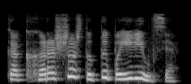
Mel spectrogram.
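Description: A woman's voice: a little high, very animated, moderate pace, voice pushed up. A woman voicing a small, sly male forest changeling who chatters cheerfully and wheedles without guilt. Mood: cheerful pleading. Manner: chirpy, wheedling, unbothered.

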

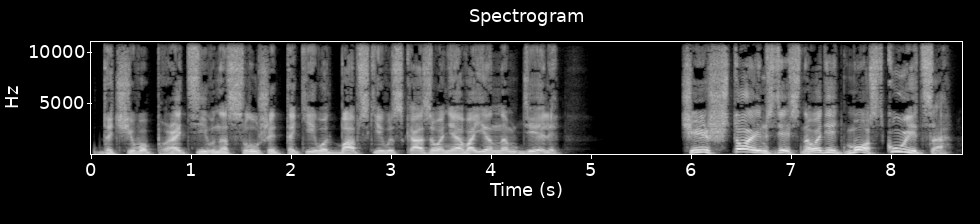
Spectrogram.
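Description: A man voicing a hot-tempered, tearful young woman who shouts and burrs her r's, in an audiobook. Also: moderate pace, hardly any pauses, no room sound, studio quality, natural voice. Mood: scornful. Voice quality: burred r. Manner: shrill, shouting.

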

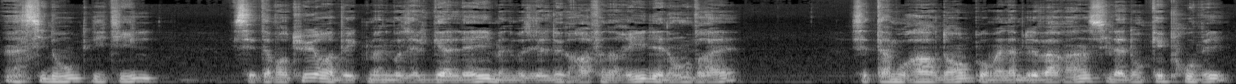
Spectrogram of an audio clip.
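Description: An eager young peasant lad, read by a man, pleads earnestly in a raised voice. The tone stays dark and mellow, with a husky edge. It is the voice of a classic novel read aloud. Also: lowish voice, moderate pace. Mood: ardent.

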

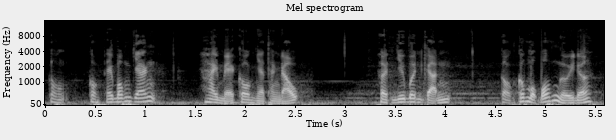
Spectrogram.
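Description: A man's voice: mid-range voice, expressive, fairly quick, darkish tone, faint music behind, voice pushed up, natural voice. A man voicing a frightened young village boy who stammers through tears in an audiobook. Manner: stammering, tearful. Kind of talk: audiobook character voice.

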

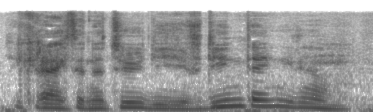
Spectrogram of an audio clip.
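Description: A man's voice: on the high side, lively intonation, quick pace, darkish tone, husky. A man chatting casually and enthusiastically outdoors for radio, explaining bird calls. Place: outdoors, near water in a town. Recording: outdoor field recording with background noise. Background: gulls calling.

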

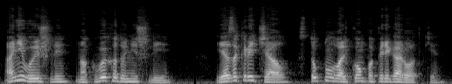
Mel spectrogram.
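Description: A man narrating a first-person story in a steady, even storytelling voice. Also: mid-range voice, brisk. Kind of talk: audiobook reading of first-person prose.

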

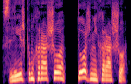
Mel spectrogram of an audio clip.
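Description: A man's voice: high-pitched, moderate pace, no room sound, studio quality, pitched above the performer's own voice, natural voice. A man voicing a grumpy, skeptical young boy who grumbles and argues, in a storybook reading. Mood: grumbling. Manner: grumbling, argumentative.

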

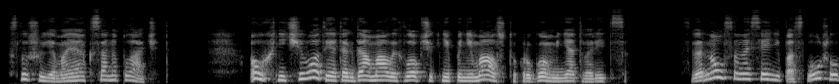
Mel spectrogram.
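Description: A woman reads classic prose aloud as an expressive storyteller. Her pitch moves widely and freely through the tale. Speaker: audiobook narrator. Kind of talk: classic prose audiobook reading.

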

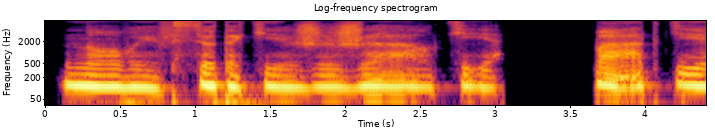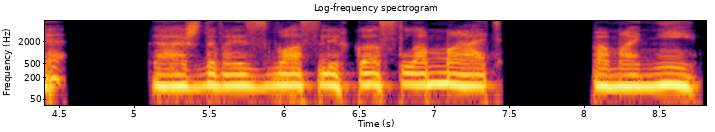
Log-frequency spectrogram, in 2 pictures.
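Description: A woman voicing a huge, mocking male demon of greed, speaking in a low menacing growl that sometimes drops to a hissed whisper. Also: vocal fry, warm tone, husky, full character voice.

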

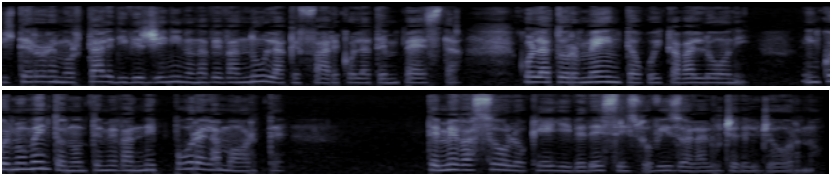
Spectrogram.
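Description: Female literary reader: measured, expressive narration with soft whispered passages, bright voice. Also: medium pitch. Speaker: reader of stories. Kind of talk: literary reading.

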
